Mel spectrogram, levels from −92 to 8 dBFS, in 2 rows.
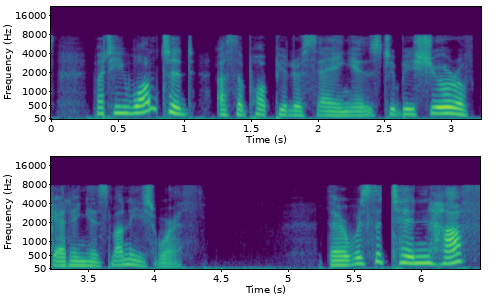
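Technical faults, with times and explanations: No technical faults are present.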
